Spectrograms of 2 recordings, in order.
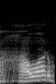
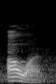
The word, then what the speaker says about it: hour: এই যে এইচটা, এইচের উচ্চারণটা তখন কি হয়ে যাচ্ছে, সাইলেন্ট হয়ে যাচ্ছে, এইচের উচ্চারণটা সাইলেন্ট হয়ে যাচ্ছে।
